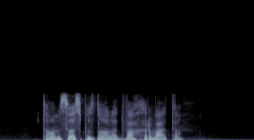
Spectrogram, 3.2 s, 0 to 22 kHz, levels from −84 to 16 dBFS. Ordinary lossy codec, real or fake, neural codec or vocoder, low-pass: none; real; none; 7.2 kHz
